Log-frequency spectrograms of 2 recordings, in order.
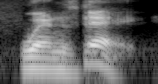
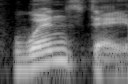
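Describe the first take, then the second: First: The stress falls on a later syllable. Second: The stress falls on the first syllable. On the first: The speaker calls it wrong. "people were saying in the chants" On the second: The speaker calls it right. "it's pronounced Wednesday"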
